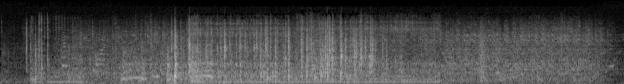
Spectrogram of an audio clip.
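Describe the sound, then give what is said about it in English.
Supermarket reverse vending machine crushing returnable bottles and cans: a steady motor hum runs under loud, irregular crunching and cracking bursts with squealing mechanical scrapes, then the grinding trails off into a quieter whir. “The sound is made by a machine at a supermarket that eats returnable bottles and cans and dispenses”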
